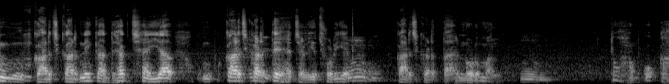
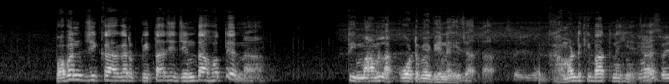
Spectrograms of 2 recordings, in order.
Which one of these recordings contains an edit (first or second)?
second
